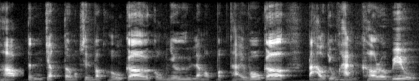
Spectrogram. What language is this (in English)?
Vietnamese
